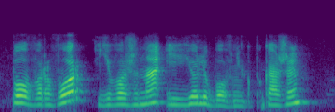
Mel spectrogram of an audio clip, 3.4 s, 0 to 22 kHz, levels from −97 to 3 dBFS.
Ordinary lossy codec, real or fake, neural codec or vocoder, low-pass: Opus, 32 kbps; real; none; 7.2 kHz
